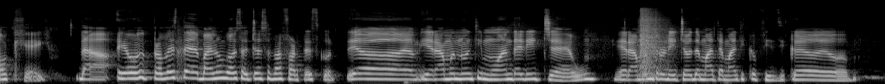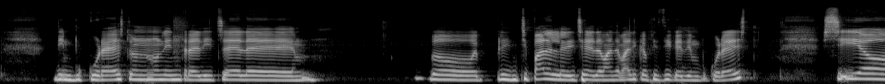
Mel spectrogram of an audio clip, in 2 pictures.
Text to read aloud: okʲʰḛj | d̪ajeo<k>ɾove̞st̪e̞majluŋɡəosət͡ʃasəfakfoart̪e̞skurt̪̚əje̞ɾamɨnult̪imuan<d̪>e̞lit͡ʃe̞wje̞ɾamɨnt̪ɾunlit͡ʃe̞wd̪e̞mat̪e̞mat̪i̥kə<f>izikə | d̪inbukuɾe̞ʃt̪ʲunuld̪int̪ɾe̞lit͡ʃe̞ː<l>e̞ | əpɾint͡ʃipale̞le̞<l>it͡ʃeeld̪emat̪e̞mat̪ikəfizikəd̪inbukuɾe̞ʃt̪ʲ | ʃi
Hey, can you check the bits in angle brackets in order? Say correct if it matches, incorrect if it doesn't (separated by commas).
incorrect, correct, correct, correct, correct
